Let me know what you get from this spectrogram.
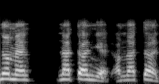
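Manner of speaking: heavy put-on Swedish accent, laid on thick. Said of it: "I'm trying to emulate his Swedish accent".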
